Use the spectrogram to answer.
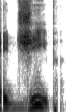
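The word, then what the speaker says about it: Gep: Oh, Jeep. Yeah, Jeep. Yeah, but it's spelled with a G, right? Yeah. G E P and then C H R Y S T.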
